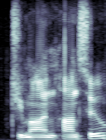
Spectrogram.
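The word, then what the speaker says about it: Djimon Hounsou: It's a crazy coincidence, and they both have Jimon Hansu, if I pronounced that correctly. – That's right. That's right.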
